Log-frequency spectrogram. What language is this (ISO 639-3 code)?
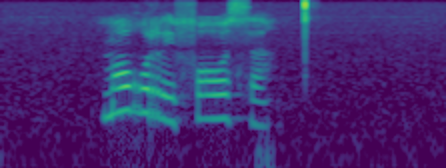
nso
